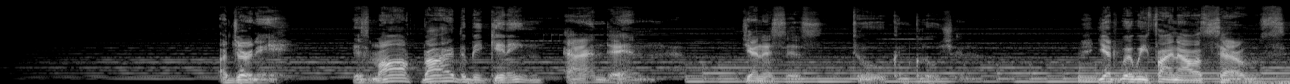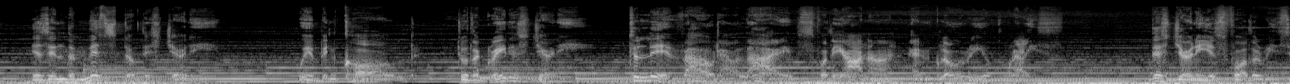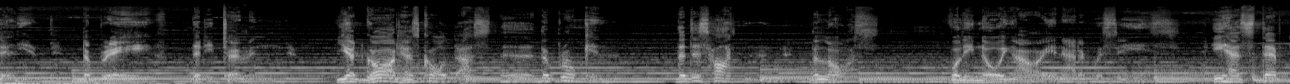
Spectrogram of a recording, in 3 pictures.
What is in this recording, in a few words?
Narrator; Ancient Paths Bumper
